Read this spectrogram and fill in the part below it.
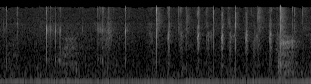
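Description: Scissors snip several times.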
